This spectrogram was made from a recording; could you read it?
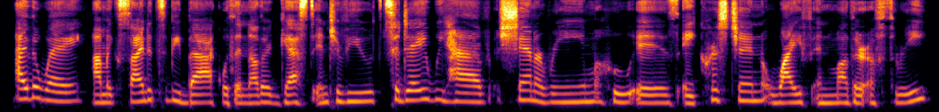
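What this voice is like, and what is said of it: Hoarse voice. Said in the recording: “as you all can hear, my voice is hoarse. I am just getting over a cold ... I know it sounds pretty bad ... the hoarseness of my voice today”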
